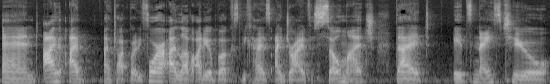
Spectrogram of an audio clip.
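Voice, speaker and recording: A woman's voice: deep voice, fairly even intonation, a little slow, bright, forceful tone, slight background noise. A woman co-hosting a podcast in casual chat, with a teasing, playful way of talking. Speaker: podcast co-host.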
